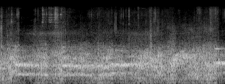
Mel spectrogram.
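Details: Reunited flat-backed German Shepherds, a mother named Shunshun asserting herself over her daughter after a year's separation; a thin, wavering high whine runs through most of the moment, with slight rises near the end, over constant outdoor hiss.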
